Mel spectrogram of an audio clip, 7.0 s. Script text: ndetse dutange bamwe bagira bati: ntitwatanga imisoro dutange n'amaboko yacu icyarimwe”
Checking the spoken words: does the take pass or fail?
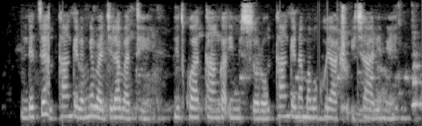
pass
